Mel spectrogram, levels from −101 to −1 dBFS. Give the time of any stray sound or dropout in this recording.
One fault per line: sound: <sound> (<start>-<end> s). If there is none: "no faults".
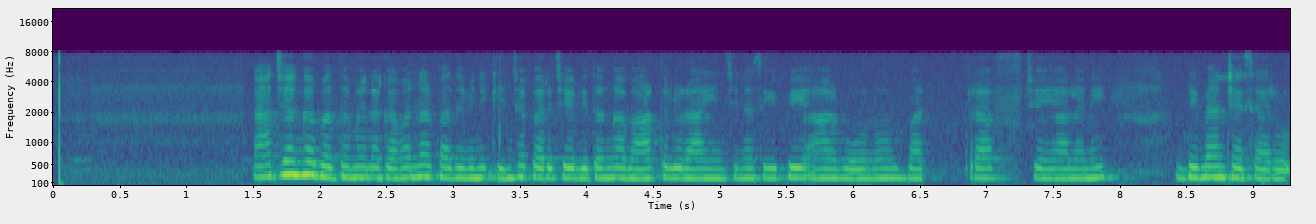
no faults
